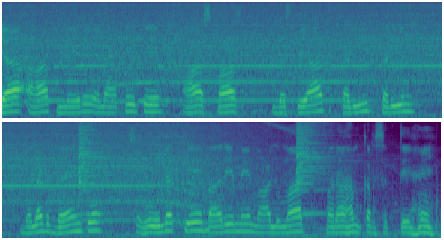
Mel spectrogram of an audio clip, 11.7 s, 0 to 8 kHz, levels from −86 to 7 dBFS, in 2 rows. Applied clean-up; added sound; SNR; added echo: none; Gong + Sawing; 6 dB; none.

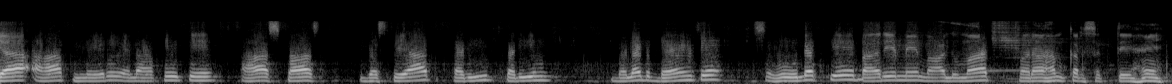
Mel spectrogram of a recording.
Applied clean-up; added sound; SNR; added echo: neural separator model SepFormer DNS4.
